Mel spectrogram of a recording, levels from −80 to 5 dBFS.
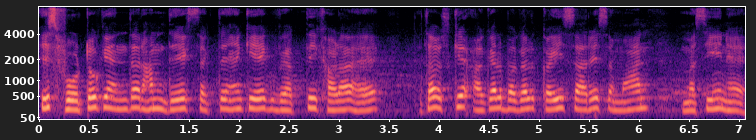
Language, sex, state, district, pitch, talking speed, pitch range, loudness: Hindi, male, Bihar, Madhepura, 210 Hz, 195 wpm, 195-225 Hz, -17 LUFS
